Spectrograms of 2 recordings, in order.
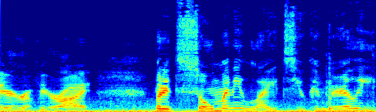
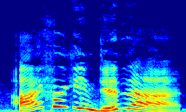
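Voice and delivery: slow, higher, emphatic; proud disbelief; 8 semitones higher, 4 dB louder than usual. Real, not acted. Telling viewers she did the surgery, slow and proud. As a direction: savor each word proudly.

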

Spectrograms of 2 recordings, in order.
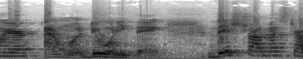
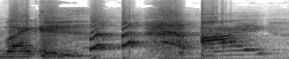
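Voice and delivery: laughing; 9 semitones higher than usual. Real, not acted. Laughing exasperated.

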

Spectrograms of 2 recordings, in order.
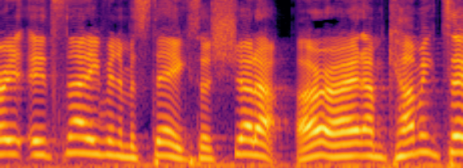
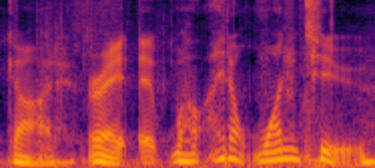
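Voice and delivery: very low, soft, reluctant murmur; reluctant mutter; 11 semitones lower, 13 dB quieter than usual. Real, not acted. Player told to shine the light closer, reluctant mutter. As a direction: shrink back, barely voicing it.

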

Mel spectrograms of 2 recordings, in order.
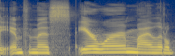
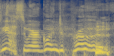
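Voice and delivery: high, eager echo of a bandit; hammed-up agreement, pitched way up; echoing bandit sidekick; 10 semitones higher than usual. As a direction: imitate the henchman repeating it emphatically. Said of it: "And the guy repeats it".

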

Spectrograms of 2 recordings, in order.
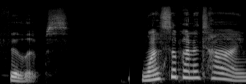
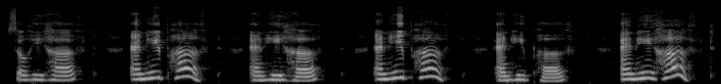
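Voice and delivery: ordinary delivery, nothing marked

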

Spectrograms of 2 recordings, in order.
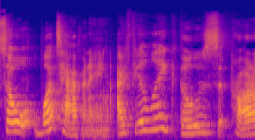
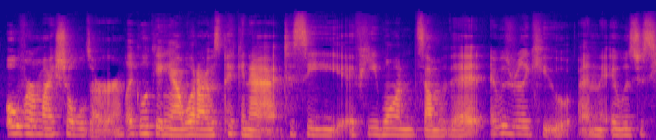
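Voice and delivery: ordinary delivery

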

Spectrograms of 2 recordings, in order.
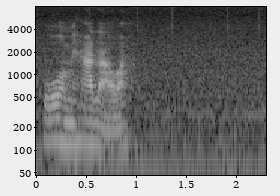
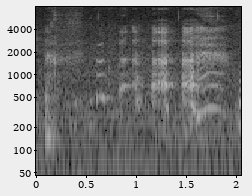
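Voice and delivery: sheepish high laugh; 8 dB quieter than usual. Real, not acted. Admits he's too lazy to switch off.

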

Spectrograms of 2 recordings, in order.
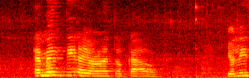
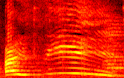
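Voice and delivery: pained cry; 8 semitones higher than usual. Real, not acted. Grita por el picante.

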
